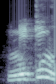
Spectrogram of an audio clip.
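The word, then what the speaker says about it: knitting: को निटिंग में के और दूसरी टी का उच्चारण नहीं है बोलने में निटिंग ही आया इसी प्रकार पी एस ए एल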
